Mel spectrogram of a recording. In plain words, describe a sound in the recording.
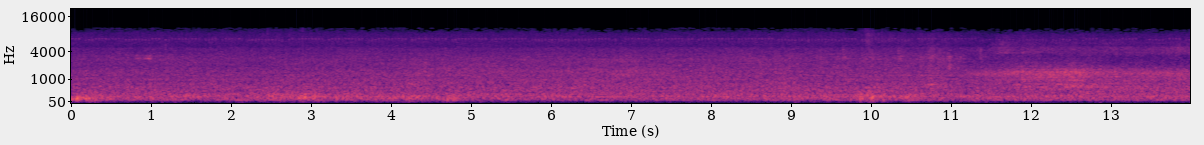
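Car engines idle nearby outdoors.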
